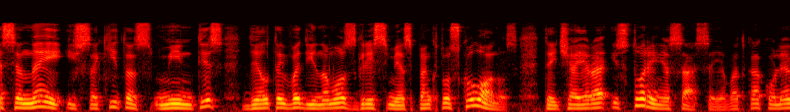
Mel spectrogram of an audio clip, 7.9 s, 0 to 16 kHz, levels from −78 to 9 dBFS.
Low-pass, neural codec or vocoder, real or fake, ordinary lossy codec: 7.2 kHz; none; real; MP3, 64 kbps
